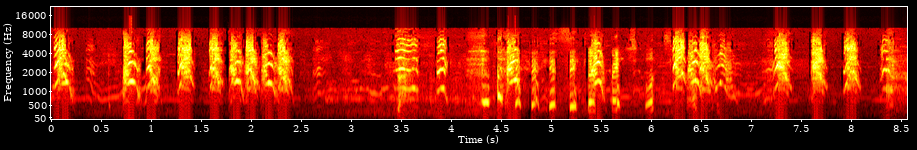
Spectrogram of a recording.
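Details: Baby Pomeranians Princess and Bastian letting each other know they found their voices: rapid strings of piercing yaps, a middle passage of short squeaky whimpers, then dense barking again.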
